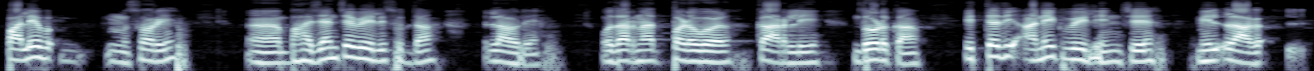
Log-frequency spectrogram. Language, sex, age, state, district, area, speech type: Marathi, male, 18-30, Maharashtra, Satara, rural, spontaneous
